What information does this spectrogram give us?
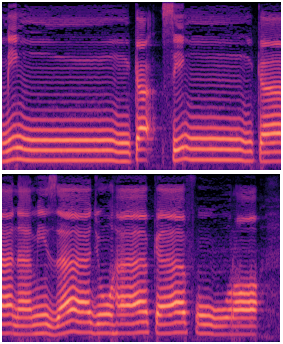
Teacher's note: Tapi ya dengungnya sesuai dengan makhrajnya. Karena makhraj huruf kaf itu paling dalam dari huruf lidah, maka dengungnya lebih tebal terasa ya.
